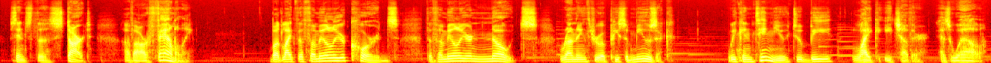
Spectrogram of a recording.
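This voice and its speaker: A middle-aged man hosting and telling stories from a script, with measured, reflective phrasing. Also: mid-range voice, a bit bright, no echo, clean studio sound. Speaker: host and storyteller. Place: dry studio. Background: faint music.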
